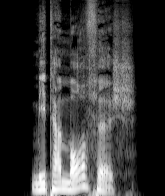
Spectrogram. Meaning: synonym of metamorph
- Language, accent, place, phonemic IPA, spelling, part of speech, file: German, Germany, Berlin, /metaˈmɔʁfɪʃ/, metamorphisch, adjective, De-metamorphisch.ogg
